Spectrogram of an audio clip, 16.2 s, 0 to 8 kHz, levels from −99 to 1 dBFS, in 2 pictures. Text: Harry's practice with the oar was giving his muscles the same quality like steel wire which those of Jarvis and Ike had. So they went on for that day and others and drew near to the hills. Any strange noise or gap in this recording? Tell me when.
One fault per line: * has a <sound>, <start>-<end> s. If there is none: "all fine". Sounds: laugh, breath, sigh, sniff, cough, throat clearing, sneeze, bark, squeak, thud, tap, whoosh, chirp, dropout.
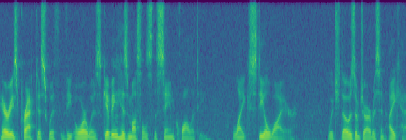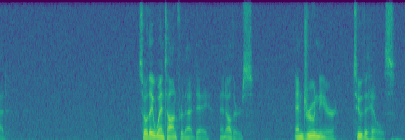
all fine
